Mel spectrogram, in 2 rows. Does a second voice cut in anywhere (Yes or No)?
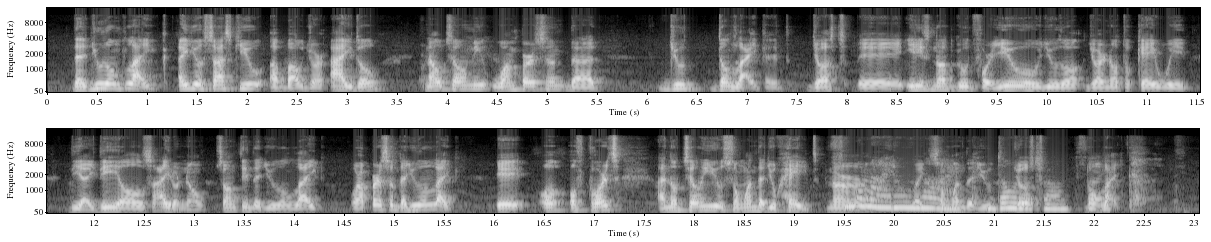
Yes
